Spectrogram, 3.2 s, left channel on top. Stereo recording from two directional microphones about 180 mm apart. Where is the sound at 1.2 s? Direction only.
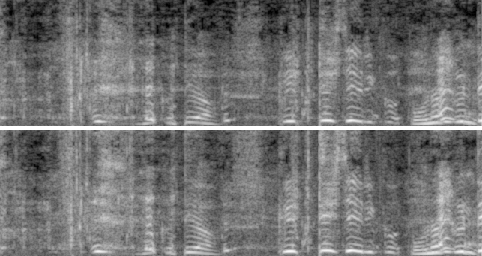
70° right (ahead or behind).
